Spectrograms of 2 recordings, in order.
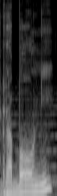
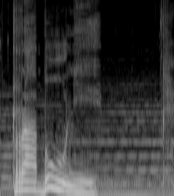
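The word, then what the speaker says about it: Rabbuni: resucitado le dijo rabuni en español dice raboni pero literalmente en arameo rabuni en hebreo en arameo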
